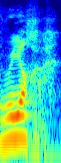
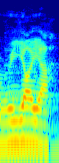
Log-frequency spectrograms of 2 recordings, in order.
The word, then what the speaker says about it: Rioja: the proper way to say is rioja it's like you're trying to clear your throat wallace calls it ryokka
